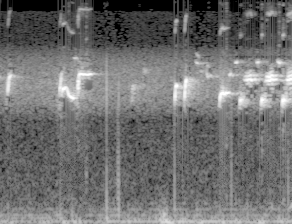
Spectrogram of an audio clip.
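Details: European goldfinch, old Sebtaoui-style song tape: short twitters build into a rapid, tinkling, high chatter of varied notes. Background hiss is present throughout.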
